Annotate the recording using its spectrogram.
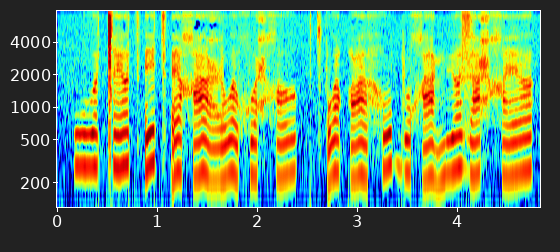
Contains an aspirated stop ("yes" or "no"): no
